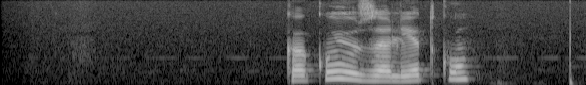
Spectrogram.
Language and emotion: Russian, neutral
